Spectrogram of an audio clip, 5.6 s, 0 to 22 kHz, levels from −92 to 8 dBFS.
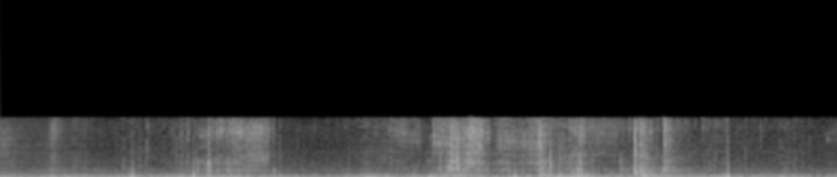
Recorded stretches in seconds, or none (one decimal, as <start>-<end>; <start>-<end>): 0.7-5.6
